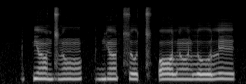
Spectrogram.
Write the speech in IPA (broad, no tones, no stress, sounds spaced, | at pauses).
pʲ ɔ̃ d͡z õ | bʲ ɔ̃ t͡s o t͡sʼ ɔ l õ l o l ɪ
